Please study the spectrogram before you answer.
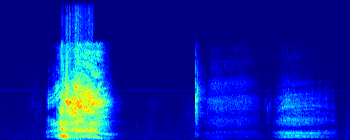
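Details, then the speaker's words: A single loud, forceful adult male sneeze followed by two softer breathy sniffs, after sniffing chhinkni snuff that burns the nose and makes the eyes water. "oh I sneezed those are big sne oh those are big sneezes it's still in there oh boy oh it burns like crazy"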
